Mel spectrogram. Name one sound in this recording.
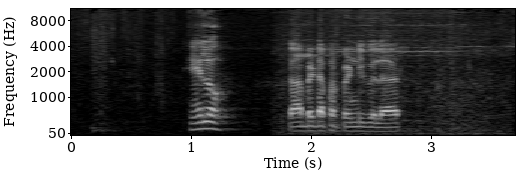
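A young man talks on a phone.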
